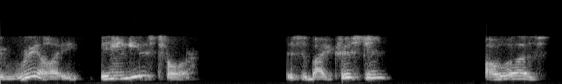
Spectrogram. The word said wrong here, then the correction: Orozco: I guess it's pronounced Orozco, O-R-O-Z-C-O, March 22nd, 2026.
